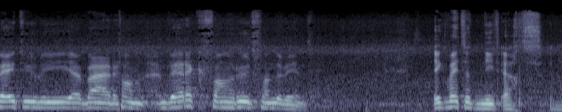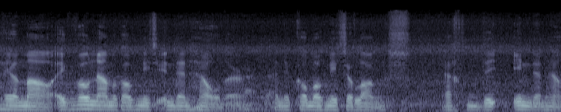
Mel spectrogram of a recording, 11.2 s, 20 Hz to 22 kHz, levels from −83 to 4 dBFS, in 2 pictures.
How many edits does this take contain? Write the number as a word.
two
